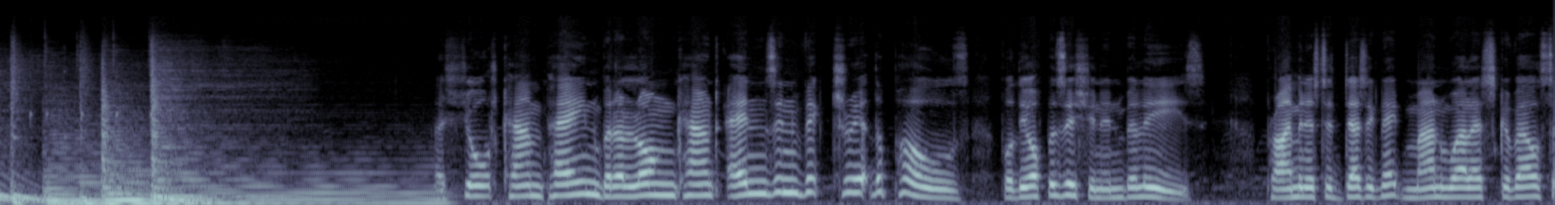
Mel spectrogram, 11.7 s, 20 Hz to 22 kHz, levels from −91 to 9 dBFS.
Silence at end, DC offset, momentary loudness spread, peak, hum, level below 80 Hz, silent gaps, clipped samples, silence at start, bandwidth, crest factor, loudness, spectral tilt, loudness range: 0 s; under 0.1%; 13 LU; -6 dBFS; none; -32 dBFS; none; under 0.1%; 0 s; 11 kHz; 16 dB; -21 LUFS; -7 dB/octave; 4 LU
